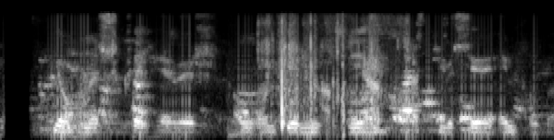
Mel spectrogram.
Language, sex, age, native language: Icelandic, male, 13, Icelandic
